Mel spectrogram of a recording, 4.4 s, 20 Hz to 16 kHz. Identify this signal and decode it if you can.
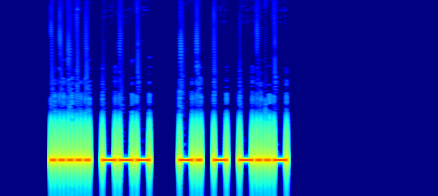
Morse code, heard as a keyed tone, about 28 wpm, 700 Hz. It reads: 5O NTX
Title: Winter Field Day Exchanges Encore 28wpm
